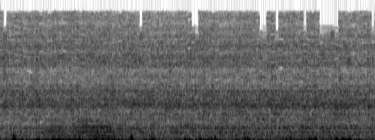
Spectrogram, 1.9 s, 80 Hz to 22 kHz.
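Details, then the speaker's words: 1959 Cadillac Coupe Deville V8 with a carburetor due for rebuild, on new plugs and 8mm wires: deep idle with an irregular lope and stumbling beats, running a little rough; vacuum gauge suggests late ignition timing. "So what we have here is she's running a little rough"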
